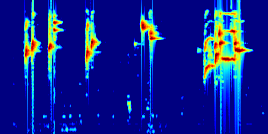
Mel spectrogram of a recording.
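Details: Clear, high two-part chirps from a European goldfinch, spaced with short pauses, ending in a fast, liquid tangle of twittered notes; a very faint low click midway.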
